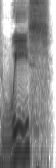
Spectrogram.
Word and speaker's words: Weise: do that, with Meredith Weise. I think I got your name correct, which I've really been working hard to say that right. Rhymes with geese.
